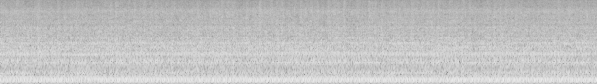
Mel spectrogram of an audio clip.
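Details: Lawn-Boy Insight single-stage snow blower after service with a new spark plug, exhaust hooked up: steady, even two-stroke drone at constant speed, no surging; previous rpm surge gone, running stable.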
